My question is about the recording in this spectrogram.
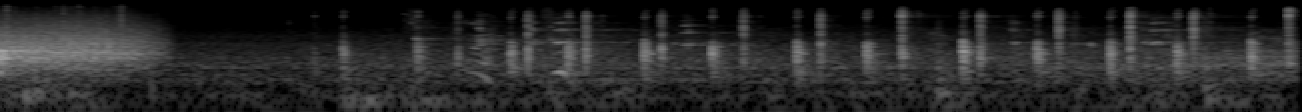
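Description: Celluloid-type table tennis ball being struck back and forth in a fast rally: a quick, uneven run of sharp clicks, several a second, from bats and table, starting about two seconds in.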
